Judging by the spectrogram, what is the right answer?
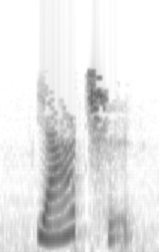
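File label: "牙齿", Mandarin Chinese; chinese flashcards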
